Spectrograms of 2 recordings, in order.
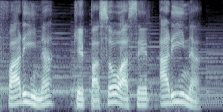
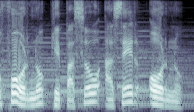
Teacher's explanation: la desaparición de la F latina al inicio de una palabra, es decir, la supresión de este sonido, como en el caso de farina, que pasó a ser harina, o forno, que pasó a ser horno, entre muchos otros casos.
